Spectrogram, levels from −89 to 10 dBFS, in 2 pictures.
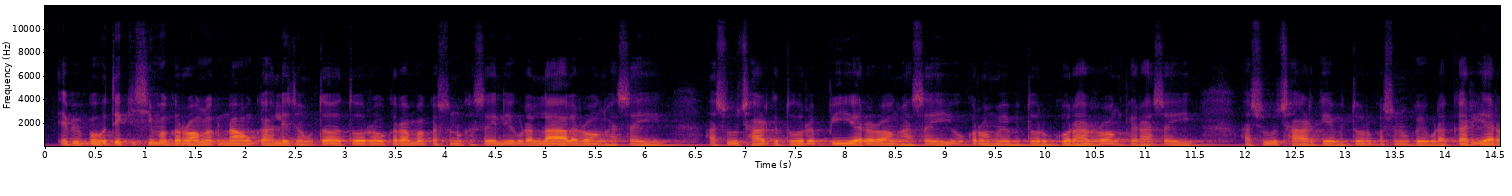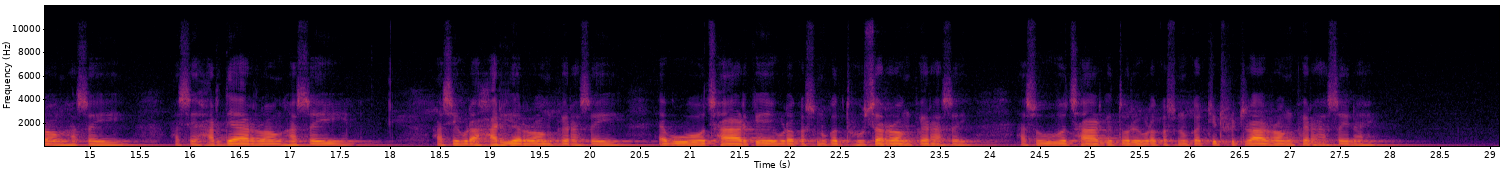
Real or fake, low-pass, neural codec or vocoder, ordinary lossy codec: real; 10.8 kHz; none; none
